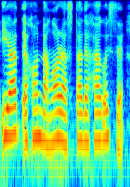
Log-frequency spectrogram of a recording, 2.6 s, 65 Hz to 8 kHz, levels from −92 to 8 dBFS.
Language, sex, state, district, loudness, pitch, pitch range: Assamese, female, Assam, Kamrup Metropolitan, -15 LUFS, 220 Hz, 215-235 Hz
